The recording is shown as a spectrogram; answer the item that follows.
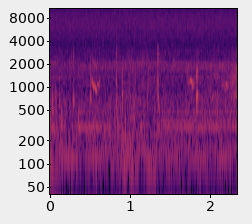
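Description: A baby making two small, short squeaks close to the microphone, with a few faint clicks.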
